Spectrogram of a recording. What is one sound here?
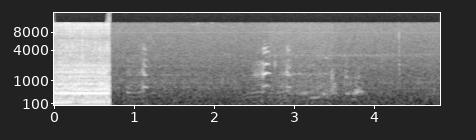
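Geese honk overhead in the distance.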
